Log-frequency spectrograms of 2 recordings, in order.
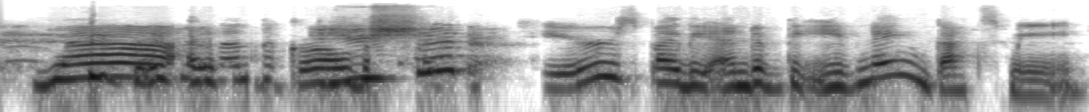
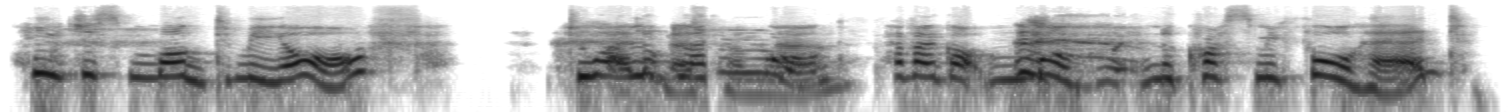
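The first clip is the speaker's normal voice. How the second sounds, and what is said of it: Put-on British accent. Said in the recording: “How's my accent, guys? ... On point. ... my British accents.”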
